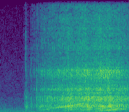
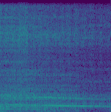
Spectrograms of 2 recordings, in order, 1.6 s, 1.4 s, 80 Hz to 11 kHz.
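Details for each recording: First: Sur Ron electric bike with Luna Cycle 219 chain kit, after new jackshaft bearings and sprocket re-shimming, loudest under regen braking: harsh metallic grinding over motor whine swelling with speed; worn primary drive sprocket, motor bearing also suspected. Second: Sur-Ron with Luna Cycle 219 primary chain kit after re-shimming the front sprocket and new jackshaft bearings, hard acceleration: smooth rising whine, even chain hum, no clatter or grinding; sounds as it should, though owner notes sprocket is worn.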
